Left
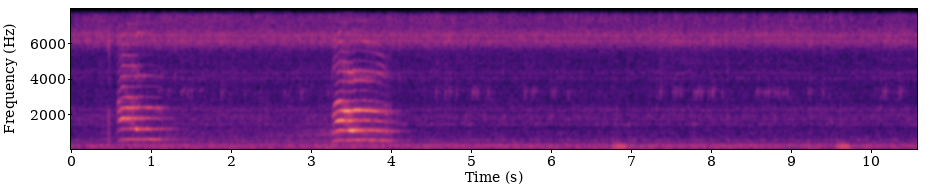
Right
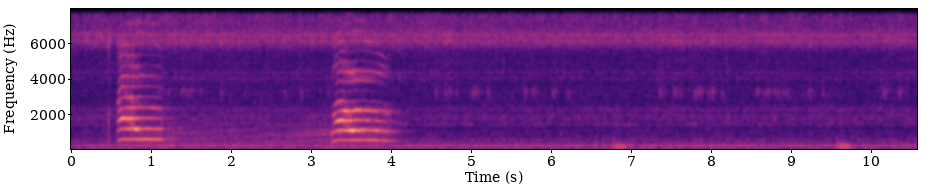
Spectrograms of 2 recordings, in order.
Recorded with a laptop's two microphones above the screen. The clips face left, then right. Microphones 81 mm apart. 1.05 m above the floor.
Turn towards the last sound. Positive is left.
turn(degrees=-30)  # may be behind; listen again after turning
